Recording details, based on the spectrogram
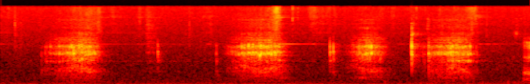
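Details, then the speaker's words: Dennis Premier mower gearbox, oil drained, shaft rotated by hand with microphone moved close: slow rough rasping grind from burred straight-cut gear teeth (burrs ground off), horrendous howl worse under load; gears to be replaced. "hopefully you can hear that it's making a horrendous noise and that's even worse when it's under load"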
